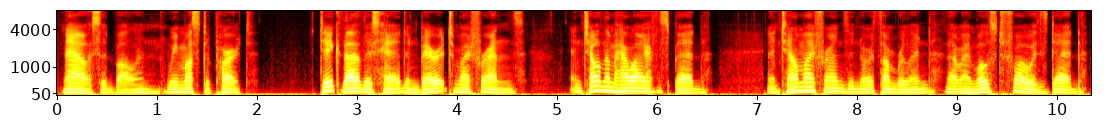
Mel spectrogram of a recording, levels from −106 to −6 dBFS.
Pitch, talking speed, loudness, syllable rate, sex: 115 Hz, 205 wpm, -18 LUFS, 4.7 syllables/s, male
